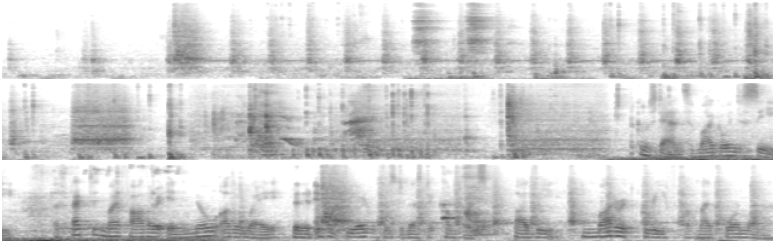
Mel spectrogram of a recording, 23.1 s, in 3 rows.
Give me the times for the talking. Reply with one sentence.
You can hear the talking from 13.4 to 23.0 s.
